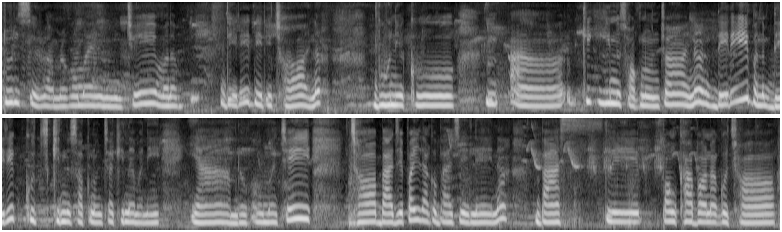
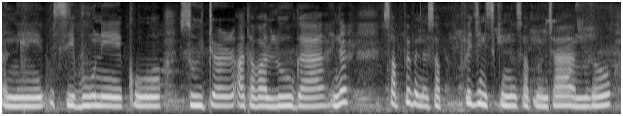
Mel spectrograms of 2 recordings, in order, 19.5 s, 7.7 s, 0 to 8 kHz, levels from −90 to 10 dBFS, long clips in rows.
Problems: continuous background conversations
